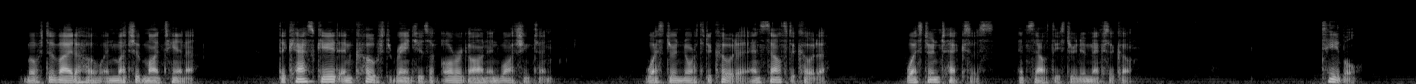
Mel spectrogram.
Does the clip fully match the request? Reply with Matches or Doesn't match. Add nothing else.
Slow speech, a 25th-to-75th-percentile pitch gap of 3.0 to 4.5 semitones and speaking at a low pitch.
Matches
